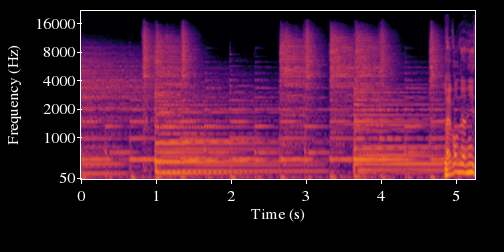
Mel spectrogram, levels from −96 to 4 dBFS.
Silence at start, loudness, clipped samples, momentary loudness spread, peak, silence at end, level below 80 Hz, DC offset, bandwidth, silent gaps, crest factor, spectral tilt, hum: 0 s; -29 LUFS; under 0.1%; 9 LU; -6 dBFS; 0 s; -46 dBFS; under 0.1%; 17.5 kHz; none; 24 dB; -4 dB/octave; none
